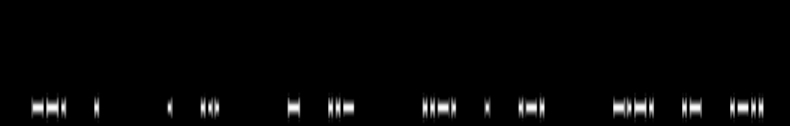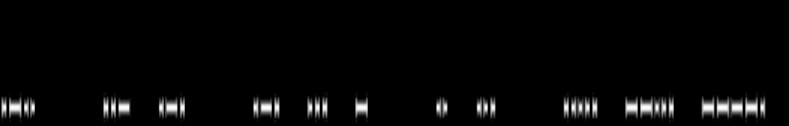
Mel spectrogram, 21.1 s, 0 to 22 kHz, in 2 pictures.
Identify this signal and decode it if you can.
Morse code, heard as a keyed tone, about 25 wpm, spaced as for 15 wpm, 600 Hz. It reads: GE ES TU FER CALL UR RST IS 579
